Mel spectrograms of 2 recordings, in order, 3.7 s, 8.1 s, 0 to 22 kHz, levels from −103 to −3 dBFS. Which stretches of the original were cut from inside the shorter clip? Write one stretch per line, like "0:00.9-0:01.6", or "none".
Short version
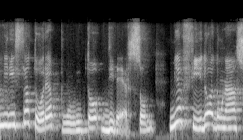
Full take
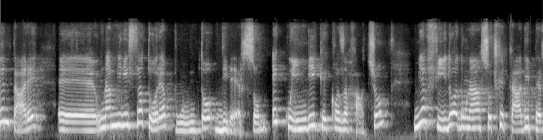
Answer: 0:04.0-0:06.0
